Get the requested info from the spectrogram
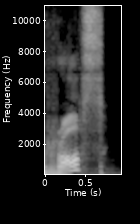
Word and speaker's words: RaaS: Det förkortas eh, RAAS, så RAS kanske man uttalar det.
